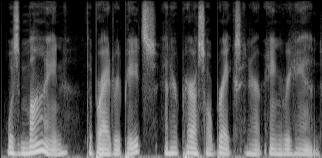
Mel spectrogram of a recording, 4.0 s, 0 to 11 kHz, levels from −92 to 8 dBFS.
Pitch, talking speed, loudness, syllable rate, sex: 105 Hz, 195 wpm, -18 LUFS, 5.1 syllables/s, male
